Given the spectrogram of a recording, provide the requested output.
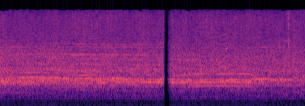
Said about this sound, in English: All this stupid clapping.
